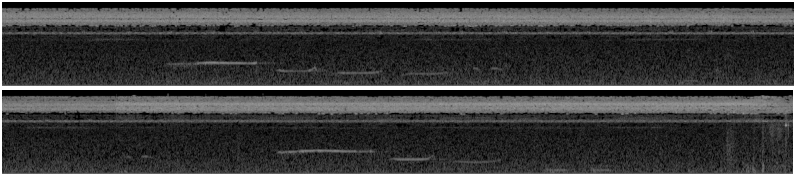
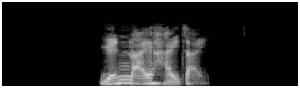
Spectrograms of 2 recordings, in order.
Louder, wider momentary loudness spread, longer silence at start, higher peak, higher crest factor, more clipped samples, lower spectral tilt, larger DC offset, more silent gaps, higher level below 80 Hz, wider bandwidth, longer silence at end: about the same, -16 LUFS vs -16 LUFS; second, 2 LU vs 8 LU; second, 0 s vs 1 s; second, -4 dBFS vs 0 dBFS; second, 14 dB vs 20 dB; neither; second, 2 dB/octave vs -5.5 dB/octave; first, 0.6% vs under 0.1%; neither; second, -64 dBFS vs -58 dBFS; first, 16.5 kHz vs 7.8 kHz; second, 0 s vs 0.95 s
